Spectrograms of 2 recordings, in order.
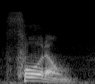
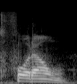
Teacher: Pay attention to the stress, which is on the first syllable. Foram, and not forão.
